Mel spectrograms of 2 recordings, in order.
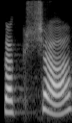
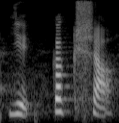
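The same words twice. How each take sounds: First: कक्षा read plainly as kakshaa; exam word read. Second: कक्षा said softly and slowly as kakshaa; slow, quiet कक्षा with a clear ksh; correct pronunciation. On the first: Teacher reads the exam word to students, plainly. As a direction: read कक्षा as it appears in the question. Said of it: "शब्द था". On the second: Teacher models the exam word for students, slow and soft. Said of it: "इसकी उच्चारण क्या है". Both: Shown as a demonstration.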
